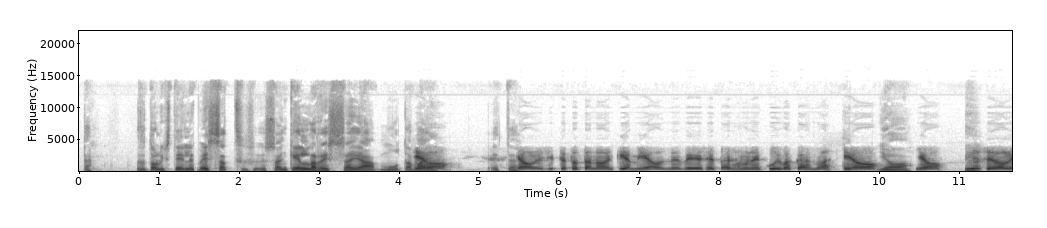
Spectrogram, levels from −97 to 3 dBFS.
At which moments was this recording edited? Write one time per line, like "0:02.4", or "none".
0:06.6
0:09.5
